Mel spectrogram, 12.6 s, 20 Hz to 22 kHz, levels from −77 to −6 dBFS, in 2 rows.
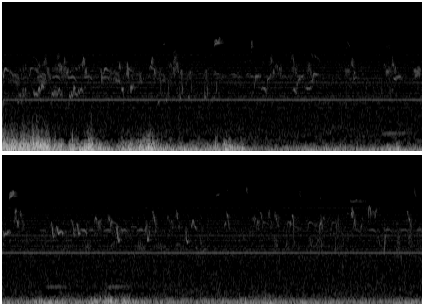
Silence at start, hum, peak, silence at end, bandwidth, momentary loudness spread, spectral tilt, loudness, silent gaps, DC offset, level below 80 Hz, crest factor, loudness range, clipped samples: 0 s; none; -20 dBFS; 0 s; 13 kHz; 15 LU; -6 dB/octave; -41 LUFS; none; under 0.1%; -42 dBFS; 18 dB; 12 LU; under 0.1%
